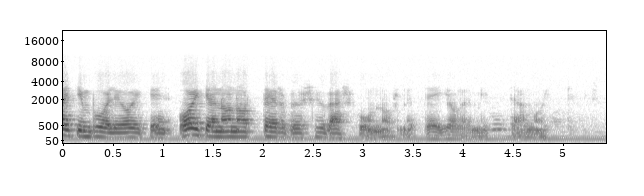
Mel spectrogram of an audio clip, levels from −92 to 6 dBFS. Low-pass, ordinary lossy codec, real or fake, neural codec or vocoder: 10.8 kHz; none; real; none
